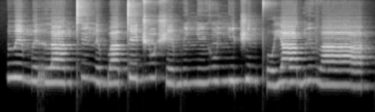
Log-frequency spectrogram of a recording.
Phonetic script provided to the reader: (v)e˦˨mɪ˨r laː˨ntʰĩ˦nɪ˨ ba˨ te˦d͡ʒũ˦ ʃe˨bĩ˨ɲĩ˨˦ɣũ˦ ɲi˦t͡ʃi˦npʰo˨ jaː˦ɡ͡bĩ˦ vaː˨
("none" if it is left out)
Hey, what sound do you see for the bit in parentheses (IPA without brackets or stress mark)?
β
